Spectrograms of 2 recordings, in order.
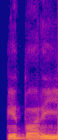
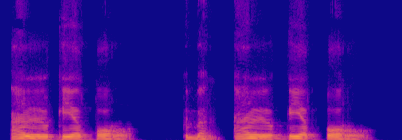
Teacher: Terus di sini ada catatan huruf ro pada kata al-qitor di surah Saba dibaca talqiq al-qitor ketika wasal dan tafkhim ketika waqaf menurut pendapat yang lebih kuat. Jadi ketika wasal dibaca tarqiq dan tafkhim ketika waqaf. Jadi ini qitori ya, kasroh.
